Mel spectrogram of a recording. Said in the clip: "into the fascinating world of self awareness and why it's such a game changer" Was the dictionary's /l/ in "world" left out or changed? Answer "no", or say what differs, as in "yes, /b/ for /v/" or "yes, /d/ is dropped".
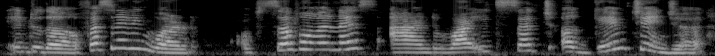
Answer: yes, /l/ is dropped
